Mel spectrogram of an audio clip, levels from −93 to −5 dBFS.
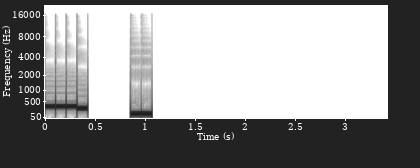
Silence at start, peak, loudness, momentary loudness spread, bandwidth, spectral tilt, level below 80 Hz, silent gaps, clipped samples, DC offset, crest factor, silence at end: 0 s; -14 dBFS; -24 LUFS; 10 LU; 16 kHz; -9.5 dB/octave; -54 dBFS; 0.44-0.86 s; under 0.1%; under 0.1%; 12 dB; 2.35 s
